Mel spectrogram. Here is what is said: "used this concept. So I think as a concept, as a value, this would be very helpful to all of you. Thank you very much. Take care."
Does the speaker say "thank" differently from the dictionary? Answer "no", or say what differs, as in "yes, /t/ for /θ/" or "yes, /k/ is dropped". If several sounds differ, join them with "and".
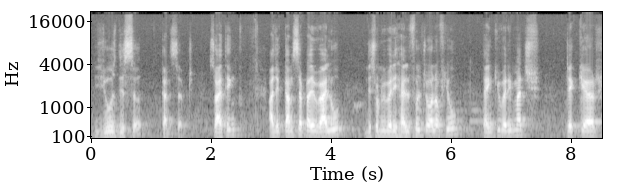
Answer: yes, /t/ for /θ/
